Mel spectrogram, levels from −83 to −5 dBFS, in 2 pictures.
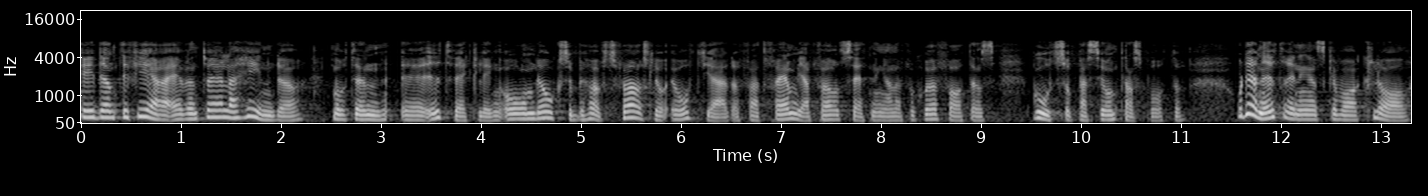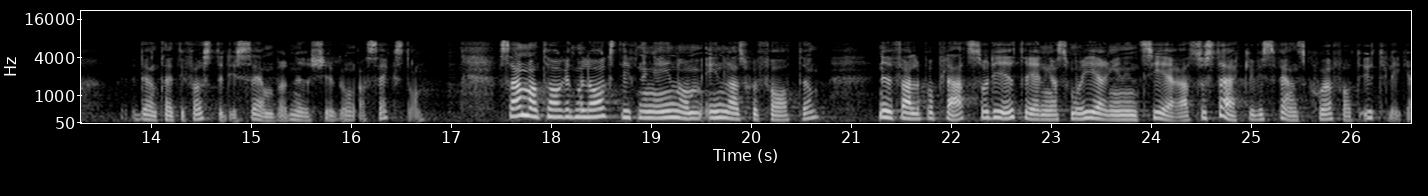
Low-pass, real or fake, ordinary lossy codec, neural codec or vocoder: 7.2 kHz; real; none; none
